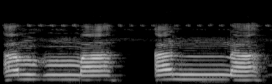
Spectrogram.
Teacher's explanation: নাকের বাঁশি হইতে উচ্চারণ হচ্ছে গুন্না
